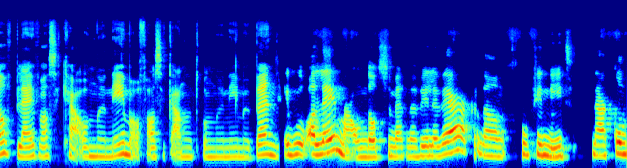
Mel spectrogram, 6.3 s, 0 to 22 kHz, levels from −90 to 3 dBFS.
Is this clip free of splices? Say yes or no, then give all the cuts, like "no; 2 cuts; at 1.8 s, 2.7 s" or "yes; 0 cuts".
no; 2 cuts; at 2.8 s, 4.8 s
